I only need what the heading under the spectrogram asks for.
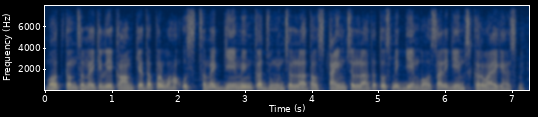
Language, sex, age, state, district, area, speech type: Hindi, male, 18-30, Uttar Pradesh, Jaunpur, rural, spontaneous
